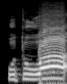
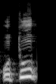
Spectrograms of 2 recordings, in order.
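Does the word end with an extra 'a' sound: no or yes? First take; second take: yes; no. First: The word ends with an added 'a' sound. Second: The word ends on the long 'u' sound. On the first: The speaker calls it wrong. "उतुआ ऐसा नहीं पढ़ेंगे" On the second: The speaker calls it right. "ये उतू पढ़ा तो जाएगा"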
